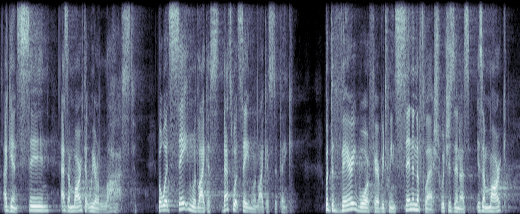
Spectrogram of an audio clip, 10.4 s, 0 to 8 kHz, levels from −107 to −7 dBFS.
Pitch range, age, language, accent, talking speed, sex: 120-175 Hz, 30-49, English, American, 225 wpm, male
